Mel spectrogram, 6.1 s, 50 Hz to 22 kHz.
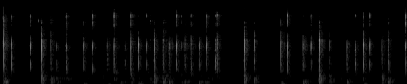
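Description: Both hands type continuously with their fingertips on a compact, hollow-cased white mechanical keyboard with white and pink plastic keycaps and RGB backlighting. About 38 sharp, bright plastic clacks are heard, peaking around 2.6 kHz with very little low end. Each one stops almost instantly, and there is a brief pause midway before the typing resumes.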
